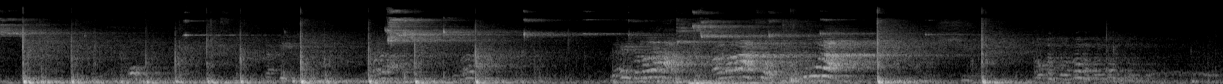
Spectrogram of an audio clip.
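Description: A basketball bouncing repeatedly on a hardwood gym floor, with a sharp knock for each bounce that rings out in the large hall. The bounces come thickest in the first four seconds and return near the end.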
